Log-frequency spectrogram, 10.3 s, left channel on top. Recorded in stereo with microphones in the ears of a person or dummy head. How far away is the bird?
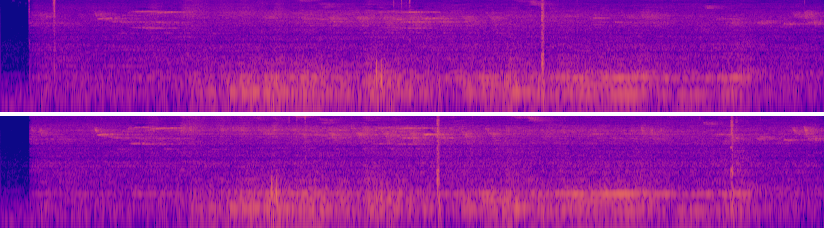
About 7 m.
